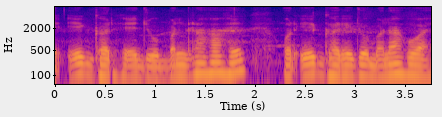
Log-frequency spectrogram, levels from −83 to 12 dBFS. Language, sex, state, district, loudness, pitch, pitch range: Hindi, male, West Bengal, Alipurduar, -17 LUFS, 100 Hz, 95-105 Hz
